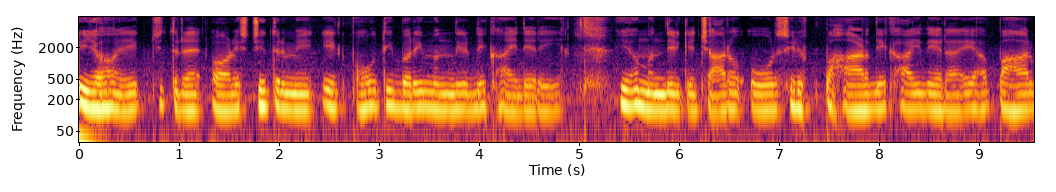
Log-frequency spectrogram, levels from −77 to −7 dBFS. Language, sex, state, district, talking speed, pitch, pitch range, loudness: Hindi, male, Uttarakhand, Tehri Garhwal, 195 wpm, 135 Hz, 130-140 Hz, -17 LUFS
